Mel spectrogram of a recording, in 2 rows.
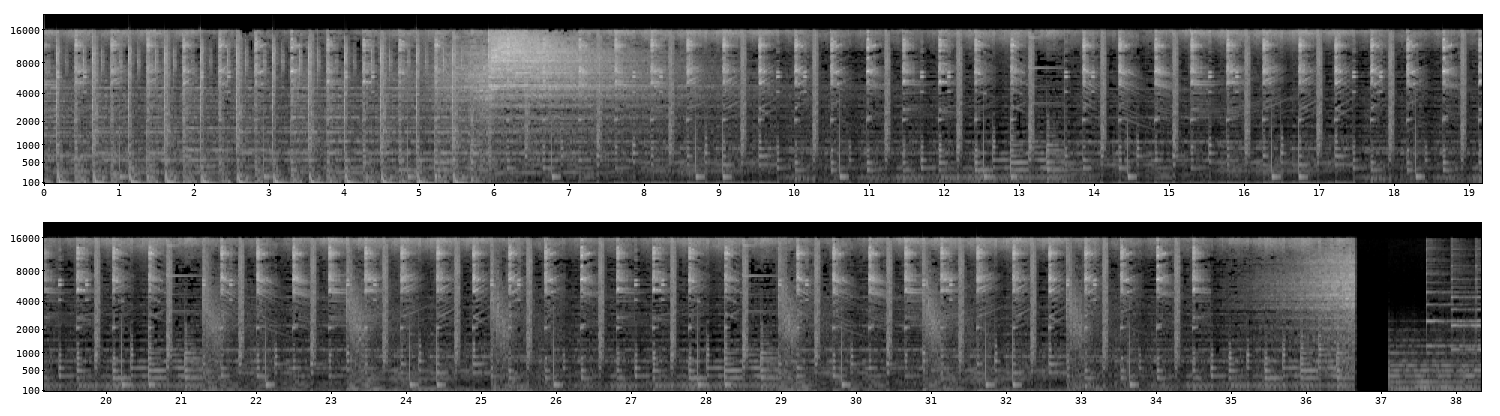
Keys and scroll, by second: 20.4 v, 28.5 v.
